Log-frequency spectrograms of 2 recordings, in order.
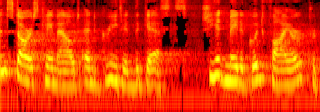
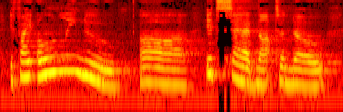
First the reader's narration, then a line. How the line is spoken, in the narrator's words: he murmured again and again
